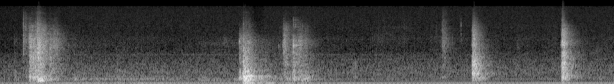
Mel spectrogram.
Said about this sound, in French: Et il ouvre la porte de sa chambre.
